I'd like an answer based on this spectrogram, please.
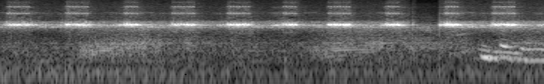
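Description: Cricket chirping: one high chirp repeating evenly, about twice a second.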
